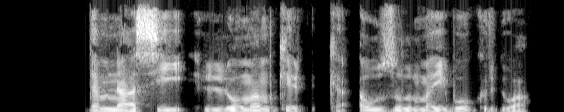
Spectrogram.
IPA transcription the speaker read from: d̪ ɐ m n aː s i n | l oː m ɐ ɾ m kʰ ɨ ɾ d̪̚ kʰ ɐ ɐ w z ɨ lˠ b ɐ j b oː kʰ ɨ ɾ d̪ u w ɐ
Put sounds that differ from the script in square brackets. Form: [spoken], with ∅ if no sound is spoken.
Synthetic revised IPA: d̪ ɐ m n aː s i [∅] | l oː m ɐ [∅] m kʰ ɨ ɾ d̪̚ kʰ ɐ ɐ w z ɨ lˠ [m] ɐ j b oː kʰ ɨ ɾ d̪ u w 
